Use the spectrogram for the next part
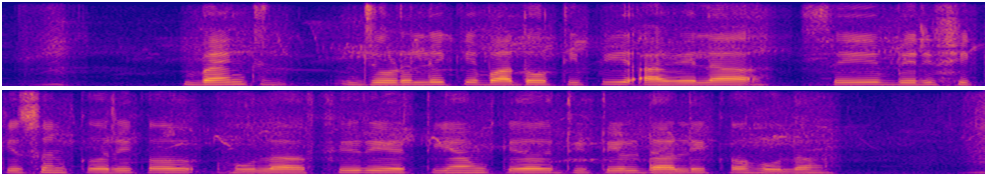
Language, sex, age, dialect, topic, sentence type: Bhojpuri, female, 18-24, Western, banking, statement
